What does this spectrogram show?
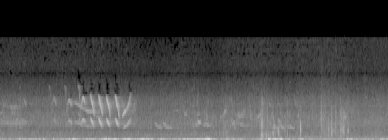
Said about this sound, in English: There's an American robin in the distance singing.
